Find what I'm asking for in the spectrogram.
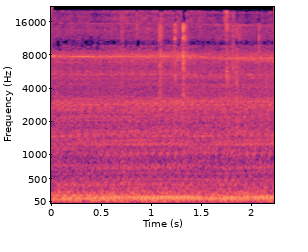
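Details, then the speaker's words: Ford 6.0 Powerstroke diesel after FICM replacement for rough running, warmed to 125° engine temp: steady, even diesel clatter at idle with no stumbles or misses; runs much better, healthy. "we let her warm up well warm up a little bit we're at 125 on our temp i like that a lot better"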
